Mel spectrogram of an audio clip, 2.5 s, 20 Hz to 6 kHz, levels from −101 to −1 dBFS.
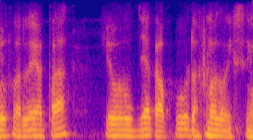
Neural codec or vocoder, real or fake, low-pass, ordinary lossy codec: codec, 24 kHz, 1.5 kbps, HILCodec; fake; 5.4 kHz; Opus, 24 kbps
